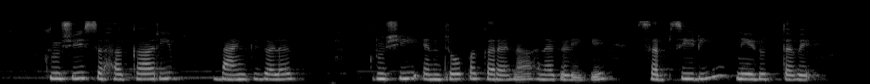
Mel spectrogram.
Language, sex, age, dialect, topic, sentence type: Kannada, female, 25-30, Dharwad Kannada, agriculture, statement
